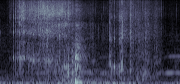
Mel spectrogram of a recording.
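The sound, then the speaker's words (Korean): Crisp crunching as someone bites into a traditional Korean hangwa confection that they made themselves, a dense run of brittle crackles lasting about two seconds, fairly loud with a few sharper snaps toward the end and no talking. “우리 전통 과자를 많이 먹고 설 명절들 잘 보내세요.”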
